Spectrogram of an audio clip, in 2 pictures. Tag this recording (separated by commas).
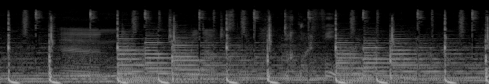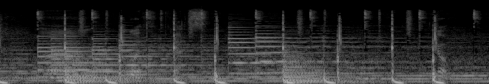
Music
